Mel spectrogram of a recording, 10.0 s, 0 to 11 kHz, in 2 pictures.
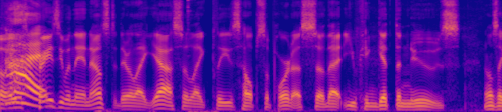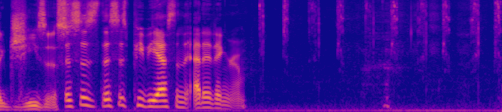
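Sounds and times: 
speech: 0:00.0 - 0:07.7
scissors cutting a strip: 0:07.6 - 0:10.0.

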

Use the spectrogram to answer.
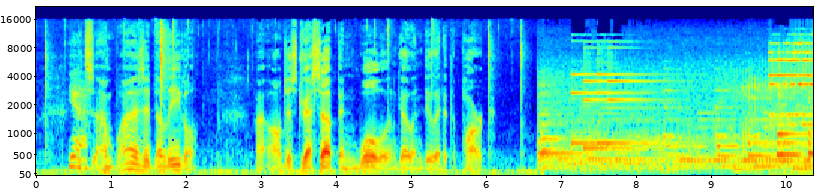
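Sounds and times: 
speech: 0:00.4 - 0:02.2, 0:02.9 - 0:06.9, 0:09.4 - 0:10.3
melodic electronic phone ringtone: 0:07.2 - 0:08.6, 0:09.7 - 0:10.3.

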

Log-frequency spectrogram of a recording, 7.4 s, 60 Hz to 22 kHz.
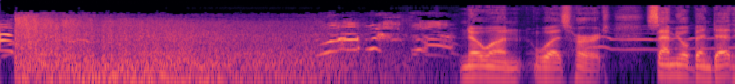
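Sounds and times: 
explosion from drone strike with roaring rumble: 0:00.1 - 0:04.2
speech: 0:04.6 - 0:07.3
frightened voice wailing and crying out: 0:05.7 - 0:07.3.

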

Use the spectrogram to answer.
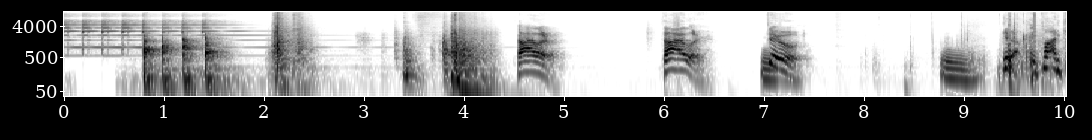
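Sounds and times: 
bell ringing: 0:00.0 - 0:03.3
speech: 0:04.5 - 0:05.0, 0:06.0 - 0:07.5, 0:08.8 - 0:10.0.

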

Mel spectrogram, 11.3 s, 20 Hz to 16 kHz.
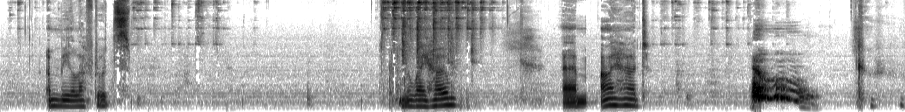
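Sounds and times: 
speech: 0:00.6 - 0:01.8, 0:05.1 - 0:06.0, 0:07.0 - 0:08.2
dog barking: 0:09.4 - 0:10.2.

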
